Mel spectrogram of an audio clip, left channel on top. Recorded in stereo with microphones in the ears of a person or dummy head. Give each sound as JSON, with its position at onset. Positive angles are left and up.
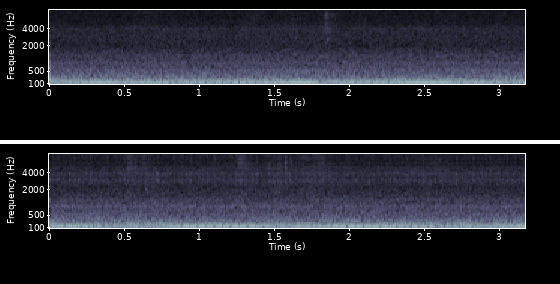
{"t": 0.0, "sound": "an engine running", "side_deg": -70, "distance_m": 5.5}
